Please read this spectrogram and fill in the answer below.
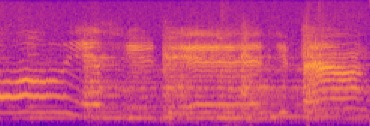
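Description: Music: a song with a voice singing held notes over guitar accompaniment.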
